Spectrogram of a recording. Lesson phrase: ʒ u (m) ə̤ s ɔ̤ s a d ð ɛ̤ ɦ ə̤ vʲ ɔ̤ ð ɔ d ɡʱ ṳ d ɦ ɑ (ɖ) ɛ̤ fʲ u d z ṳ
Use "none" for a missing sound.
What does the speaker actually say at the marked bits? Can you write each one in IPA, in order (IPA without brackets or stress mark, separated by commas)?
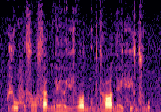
f, dʱ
